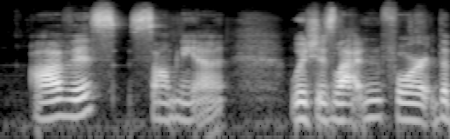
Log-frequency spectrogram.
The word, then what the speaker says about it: Avisomnia: Wands so AIS somnia Ah that's how you say it Avis somnia which is Latin for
